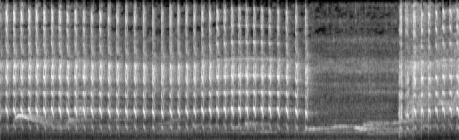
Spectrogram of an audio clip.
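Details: Woodpecker call played nonstop as a master sound for training songbirds such as white-rumped shama, greater green leafbird and long-tailed shrike: fast, evenly spaced bright ringing notes about three per second, pausing briefly before resuming.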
